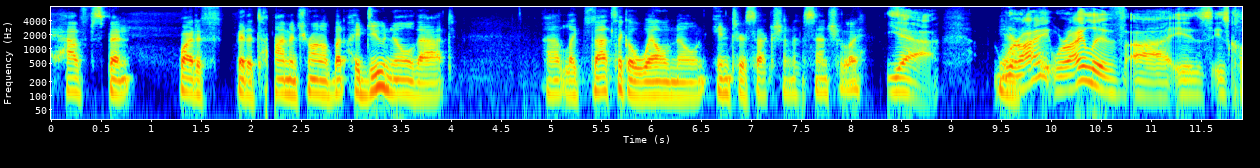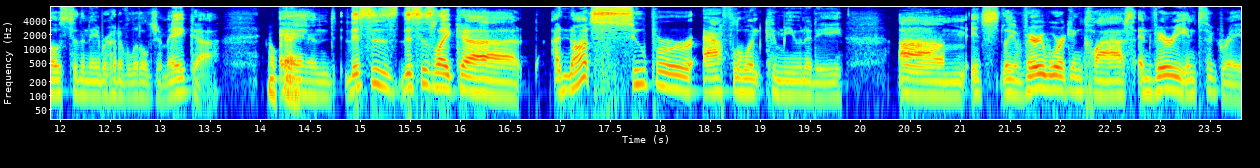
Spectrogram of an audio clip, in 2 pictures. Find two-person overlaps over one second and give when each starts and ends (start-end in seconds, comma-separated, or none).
none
